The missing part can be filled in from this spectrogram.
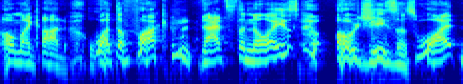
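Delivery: thrilled, gleeful, delighted outburst. Retelling a coworker hearing the machine noise: imitating a delighted coworker. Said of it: "the happiest face".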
